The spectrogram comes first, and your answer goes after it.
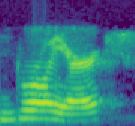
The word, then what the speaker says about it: Breuer: And if you want to be correct about it, it's Breuer, which rhymes with lawyer. So that's what I tell people to kind of put it like Breuer rhymes with lawyer.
